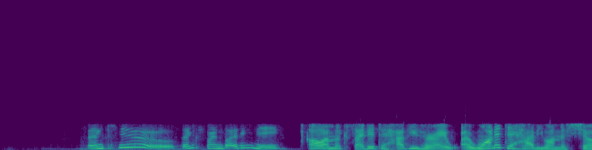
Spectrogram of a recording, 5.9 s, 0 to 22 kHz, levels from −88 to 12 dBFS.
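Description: The whole clip runs through the iLBC codec, and its damage is plainly audible. Nothing above 4 kHz survives. The speech sounds rough and synthetic. Each frame is coded on its own. The sound fits iLBC's 15.2 kbps mode with 20 ms frames.

Lost iLBC frames first appear at 0.92 to 0.98 s, a 40 ms gap. The decoder fills it by repeating the last pitch cycle mixed with noise, heard as a held, buzzy or breathy vowel. The gap fits two lost 20 ms frames. Clarity returns almost immediately.

Lost iLBC frames come again at 3.92 to 3.98 s, also 40 ms long. The same concealment replays the final pitch period blended with noise. The result is again a brief, sustained buzzy or breathy vowel. Because frames stand alone, the speech recovers right away.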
